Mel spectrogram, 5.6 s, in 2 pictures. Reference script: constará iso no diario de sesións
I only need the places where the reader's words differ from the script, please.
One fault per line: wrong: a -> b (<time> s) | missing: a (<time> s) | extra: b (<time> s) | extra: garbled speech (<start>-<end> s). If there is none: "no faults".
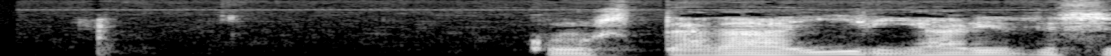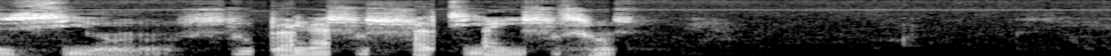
missing: iso no (1.9 s)
extra: garbled speech (3.3-4.3 s)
